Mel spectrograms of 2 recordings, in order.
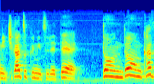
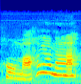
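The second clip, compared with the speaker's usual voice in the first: high-pitched mock scoffing in Kansai dialect; host father watching comedy; 4 semitones higher, 4 dB quieter than usual. Host father commenting on a comedy show, mock scoffing. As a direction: imitate dad jeering at the TV. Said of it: "お笑い番組を見ていた時".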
